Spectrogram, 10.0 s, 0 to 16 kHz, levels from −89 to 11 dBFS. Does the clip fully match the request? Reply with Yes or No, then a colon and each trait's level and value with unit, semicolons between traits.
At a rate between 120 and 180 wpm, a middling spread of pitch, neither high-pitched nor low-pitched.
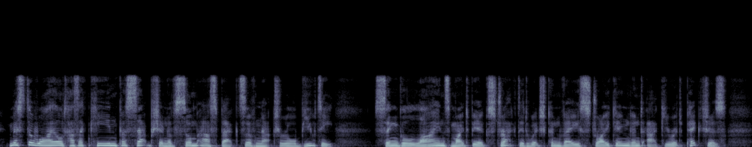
Yes: average, 140 wpm; average, 3.8 semitones; medium, 165 Hz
